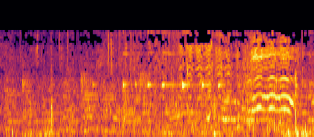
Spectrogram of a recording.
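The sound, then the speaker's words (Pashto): A flock of sheep grazing on a mountainside bleats, wavering calls overlapping in a continuous, fairly loud, noisy mix. “د پسو رمه ده او دا څری په دې د غره په لمن کې”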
